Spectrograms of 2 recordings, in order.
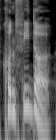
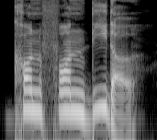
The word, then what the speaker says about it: confundido: Estoy muy confido.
